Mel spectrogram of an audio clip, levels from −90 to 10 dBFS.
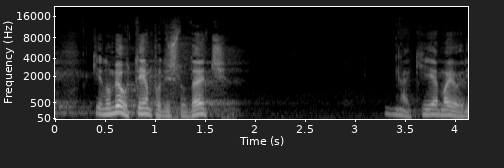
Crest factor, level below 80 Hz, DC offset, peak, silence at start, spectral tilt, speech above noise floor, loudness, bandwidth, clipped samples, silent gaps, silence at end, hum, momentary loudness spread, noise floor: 22 dB; -64 dBFS; under 0.1%; -14 dBFS; 0 s; -4.5 dB/octave; 47 dB; -31 LUFS; 14.5 kHz; under 0.1%; none; 0 s; none; 17 LU; -79 dBFS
